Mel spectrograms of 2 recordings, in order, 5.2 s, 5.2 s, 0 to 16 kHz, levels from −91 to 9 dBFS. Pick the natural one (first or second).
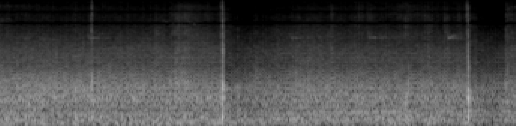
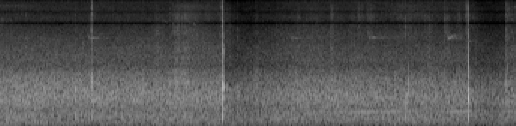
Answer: second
